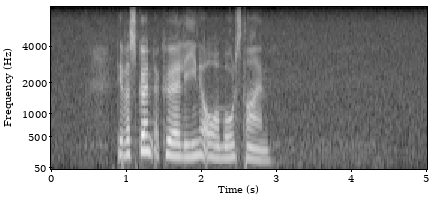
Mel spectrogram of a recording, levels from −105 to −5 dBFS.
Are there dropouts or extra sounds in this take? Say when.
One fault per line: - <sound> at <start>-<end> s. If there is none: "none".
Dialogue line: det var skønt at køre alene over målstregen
none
